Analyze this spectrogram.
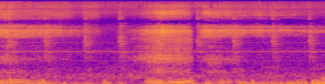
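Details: Pit bull dog snoring, one loud rumbling, raspy inhale in the middle of a short stretch of soft low breathing.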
